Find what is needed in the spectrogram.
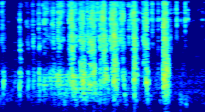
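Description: Old flaking paint being scraped by hand off the weathered wooden planks of a tractor trailer body, in quick, rough, repeated strokes.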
